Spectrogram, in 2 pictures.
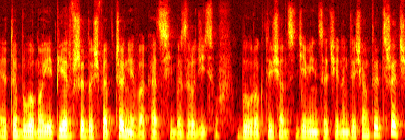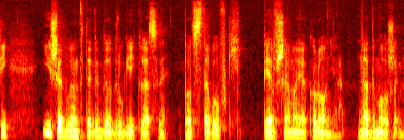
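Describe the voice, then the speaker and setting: Recorded very cleanly against a silent background, a man with a normal speaking voice talks at a moderate pace and medium pitch, with ordinary pitch variation. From Poland, Kraków (Nowa Huta). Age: 50s. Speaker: podcast host. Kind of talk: scripted narration.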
